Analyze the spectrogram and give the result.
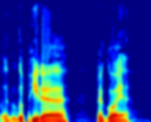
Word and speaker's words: Lupita Nyong'o: Lupita Nyong'o. – Yeah, something like that. – It's that. It's Lupita Nyong'o.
